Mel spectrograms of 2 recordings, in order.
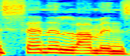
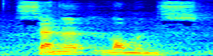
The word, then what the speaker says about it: Senne Lammens: When Senne Lammens signed for Manchester United, most fans didn't even know how to pronounce his name. How do you pronounce your name? Senne Lammens.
